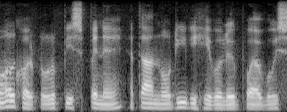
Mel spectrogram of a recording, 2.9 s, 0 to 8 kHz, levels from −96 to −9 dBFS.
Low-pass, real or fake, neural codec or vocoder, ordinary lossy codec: none; fake; codec, 16 kHz, 0.8 kbps, ZipCodec; none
